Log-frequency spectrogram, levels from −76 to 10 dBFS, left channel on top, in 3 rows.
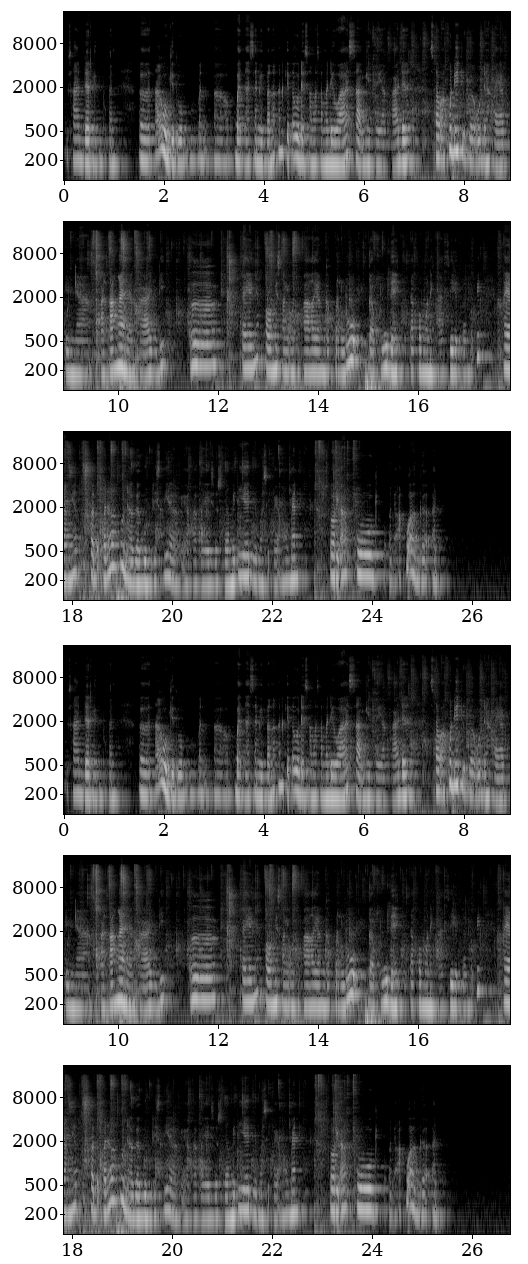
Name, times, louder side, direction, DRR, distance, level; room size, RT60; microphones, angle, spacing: voice 1, 0.2-1.0 1.5-6.9 7.4-10.9 11.4-12.0 12.5-15.6 16.0-17.1 17.7-18.1 18.4-22.5 23.2-25.3, left 1 dB, 10° left, 7 dB, 0.4 m, -23 dB
sound 1, 6.0-23.8, equal, 25° right, 1.8 m, -35 dB
8.0 x 3.8 x 4.4 m, 0.76 s
head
